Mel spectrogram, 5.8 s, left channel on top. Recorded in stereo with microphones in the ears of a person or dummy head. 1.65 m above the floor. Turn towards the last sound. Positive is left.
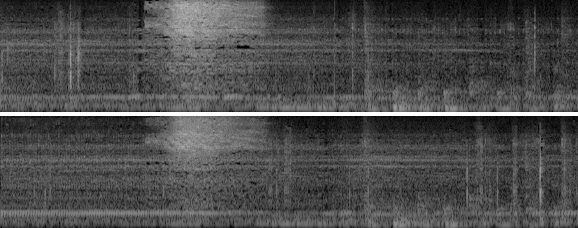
turn(degrees=-40)  # may be behind; listen again after turning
